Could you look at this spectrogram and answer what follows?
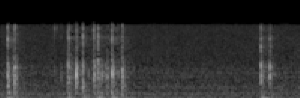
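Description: Short bursts of typing on a computer keyboard, a quick cluster of clicky keystrokes, a pause, then a couple more taps, close and fairly quiet.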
